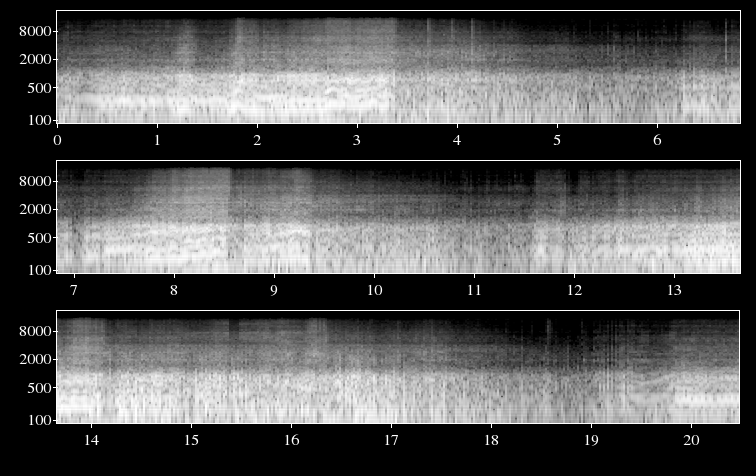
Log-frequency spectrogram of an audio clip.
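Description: A motorcycle engine revs hard, rising and falling as the rider shifts gears.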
